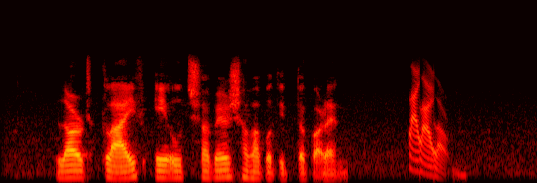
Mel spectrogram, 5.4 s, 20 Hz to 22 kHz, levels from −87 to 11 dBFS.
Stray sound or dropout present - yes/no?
yes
